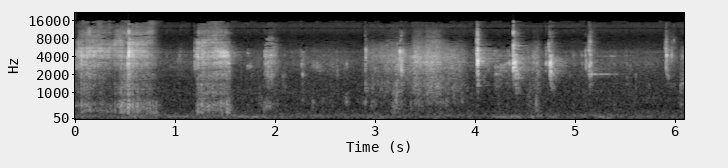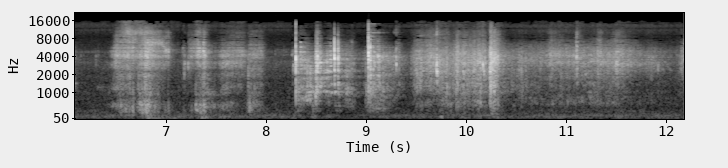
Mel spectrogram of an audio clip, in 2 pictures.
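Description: Wet biting and chewing of oysters in spicy sauce pulled off a skewer, in irregular short bursts.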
